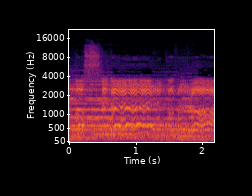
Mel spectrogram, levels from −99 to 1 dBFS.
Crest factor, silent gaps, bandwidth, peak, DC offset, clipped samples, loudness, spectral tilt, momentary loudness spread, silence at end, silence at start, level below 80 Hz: 14 dB; none; 13 kHz; -16 dBFS; under 0.1%; under 0.1%; -29 LUFS; -4.5 dB/octave; 6 LU; 0 s; 0 s; -58 dBFS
